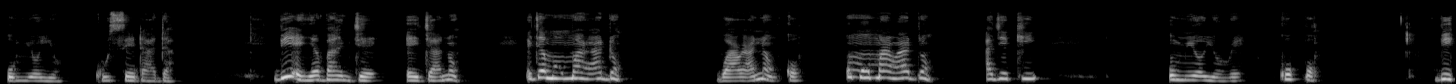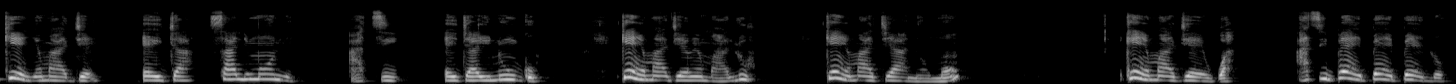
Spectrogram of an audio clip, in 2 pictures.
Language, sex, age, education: Yoruba, female, 15-29, primary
